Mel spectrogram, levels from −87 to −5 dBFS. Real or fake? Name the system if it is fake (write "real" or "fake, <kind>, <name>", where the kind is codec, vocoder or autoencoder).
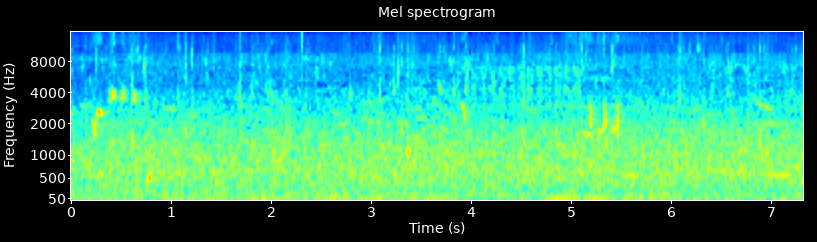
real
